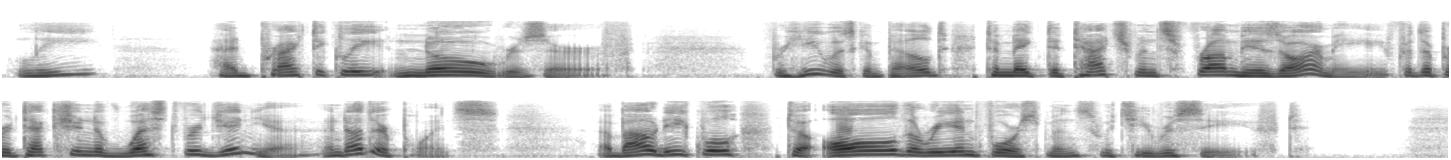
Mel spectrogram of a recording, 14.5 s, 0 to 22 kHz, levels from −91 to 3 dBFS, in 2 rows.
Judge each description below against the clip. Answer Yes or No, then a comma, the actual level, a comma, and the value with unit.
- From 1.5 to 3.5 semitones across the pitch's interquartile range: No, average, 4.6 semitones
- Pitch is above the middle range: No, medium, 155 Hz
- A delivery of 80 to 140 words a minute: Yes, slow, 135 wpm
